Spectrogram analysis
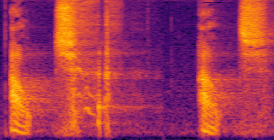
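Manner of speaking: whispered with a chuckle; a rueful little ouch; hushed ouch. Real, not acted. Preacher reacts to verse.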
